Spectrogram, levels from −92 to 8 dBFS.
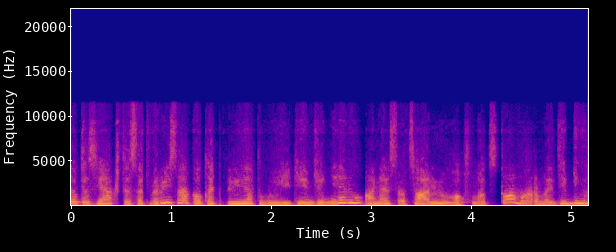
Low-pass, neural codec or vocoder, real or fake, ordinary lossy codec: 10.8 kHz; codec, 44.1 kHz, 0.9 kbps, DAC; fake; Opus, 16 kbps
